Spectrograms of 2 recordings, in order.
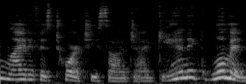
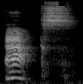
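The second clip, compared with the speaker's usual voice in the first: axe punched high and loud; stress on axe; 7 semitones higher, 5 dB louder than usual. Shown as a demonstration. Teacher highlighting the X word for the class, punched. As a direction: land hard on axe. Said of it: "the axe has an X at the end".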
